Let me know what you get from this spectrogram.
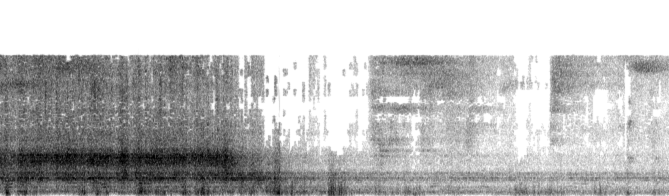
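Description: Train running, heard from inside a carriage: a steady rumbling noise with many short clatters of the wheels on the track, getting quieter about three seconds in.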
